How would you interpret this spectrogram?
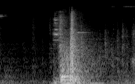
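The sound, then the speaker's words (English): A woman closes a small bathroom cabinet door, which swings shut with a single soft thud and a brief rattle, followed by a faint lingering rustle. No voices. “With a sigh, she closes the cabinet door.”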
